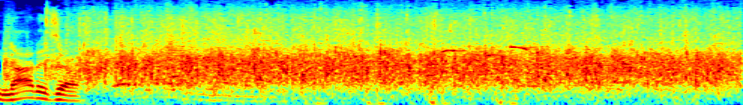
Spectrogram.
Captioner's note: audience applauding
